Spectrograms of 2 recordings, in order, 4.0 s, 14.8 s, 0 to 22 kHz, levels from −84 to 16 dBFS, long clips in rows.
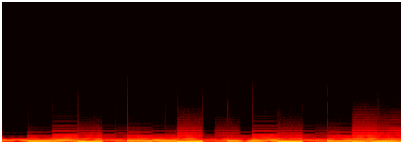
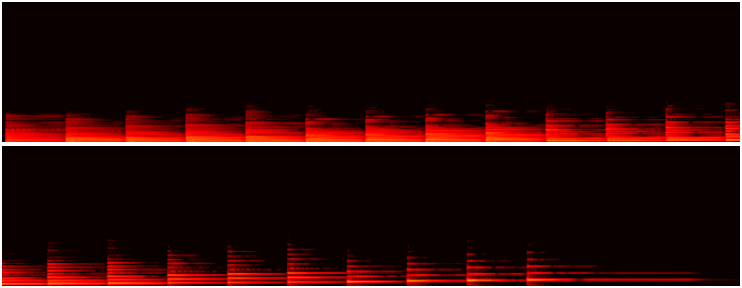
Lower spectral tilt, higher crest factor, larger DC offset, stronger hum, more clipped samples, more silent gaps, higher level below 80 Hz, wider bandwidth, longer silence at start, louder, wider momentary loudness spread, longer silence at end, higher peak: first, -12 dB/octave vs -7.5 dB/octave; about the same, 12 dB vs 14 dB; neither; neither; neither; neither; first, -48 dBFS vs -72 dBFS; second, 3.8 kHz vs 7.2 kHz; about the same, 0 s vs 0.05 s; first, -26 LUFS vs -36 LUFS; second, 6 LU vs 9 LU; second, 0 s vs 0.5 s; first, -12 dBFS vs -22 dBFS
